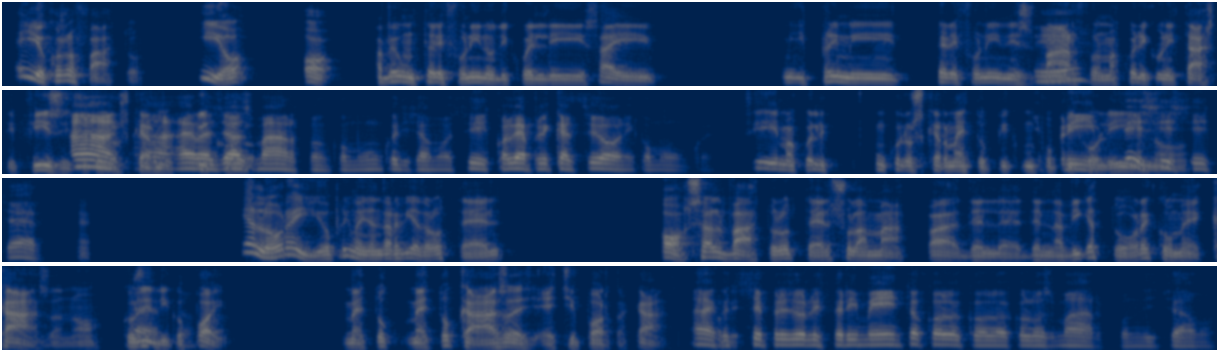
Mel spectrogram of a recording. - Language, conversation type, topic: Italian, podcast, Raccontami di una volta in cui ti sei perso durante un viaggio: com’è andata?
- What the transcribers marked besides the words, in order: tapping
